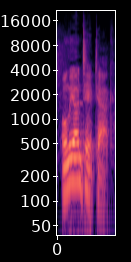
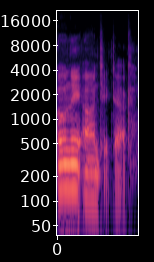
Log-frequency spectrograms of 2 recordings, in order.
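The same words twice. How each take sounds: First: Laughing. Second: Drawn out and dry, "Only on TikTok"; wry slow echo of the joke; slower, deadpan repeat. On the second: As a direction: say it again slowly, deadpan. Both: Real, not acted.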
